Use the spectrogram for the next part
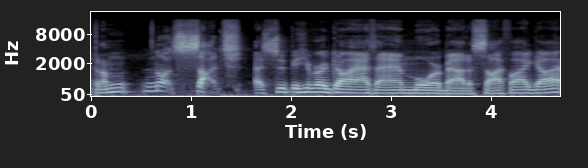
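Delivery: ordinary delivery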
